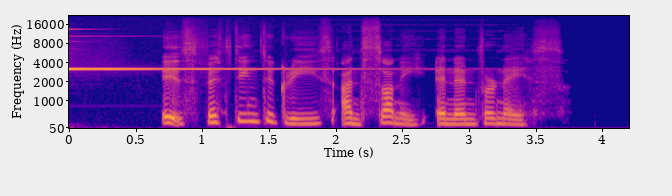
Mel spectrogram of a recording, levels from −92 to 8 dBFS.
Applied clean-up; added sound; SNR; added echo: none; Glockenspiel; -2 dB; none.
